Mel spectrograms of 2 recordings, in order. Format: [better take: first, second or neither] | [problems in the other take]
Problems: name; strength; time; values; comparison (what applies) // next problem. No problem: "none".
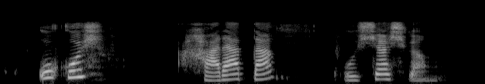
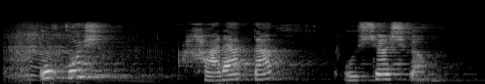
first | background sound (Domestic sounds, home sounds); 14 dB below the speech // room echo; dies away in 0.7 s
